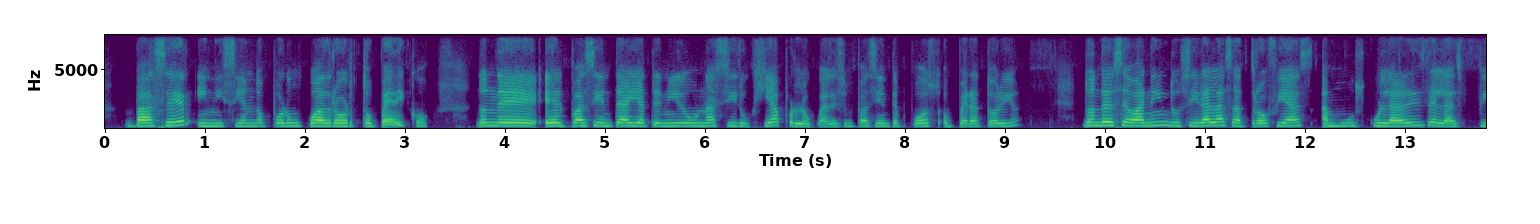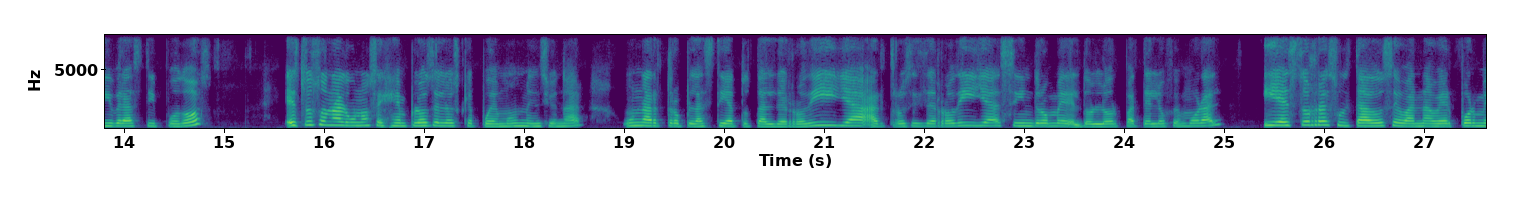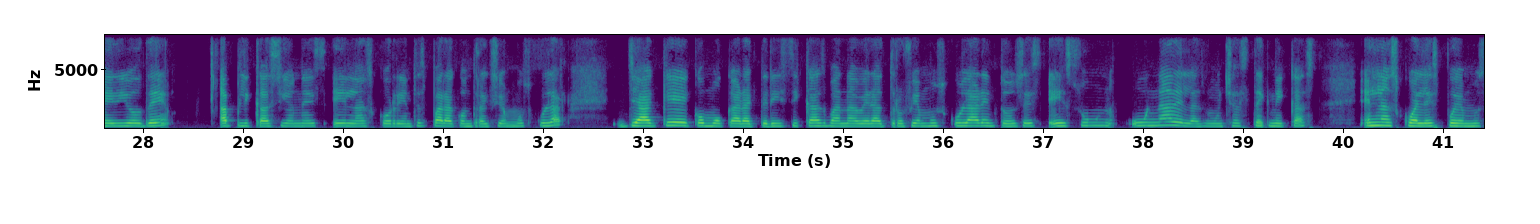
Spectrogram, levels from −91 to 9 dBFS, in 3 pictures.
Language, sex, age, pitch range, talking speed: Spanish, female, 20-39, 225-255 Hz, 140 wpm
